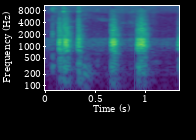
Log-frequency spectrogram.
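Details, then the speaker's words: Trio 9R-59D valve communications receiver at first switch-on, volume at full: irregular sharp crackles and pops over a faint hiss, no stations received and the IF stage weak; owner suspects the tuning capacitor is shorted. "there's definitely something wrong there that doesn't say that I've got a funny feeling that friend is probably shorted out by that shooting cackles"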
